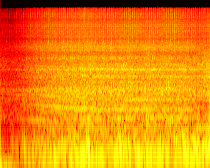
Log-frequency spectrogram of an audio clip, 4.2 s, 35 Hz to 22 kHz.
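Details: 2014 Vauxhall Corsa E 1.4, after its faulty coil pack and spark plugs were replaced to cure misfire and jerking: even, settled idle with a steady mechanical patter and no stumbles, running smoothly on all cylinders.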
